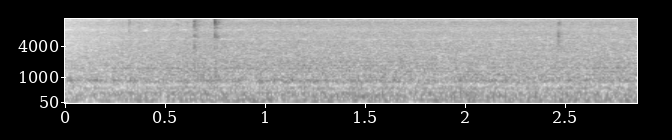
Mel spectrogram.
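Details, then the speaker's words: Trane furnace after replacing a bad blower motor (previously loud buzzing/humming and burning smell), newly wired motor running before calling for heat: steady even airy rush with low hum, no knocks or squeals; normal blower operation. "all right so she's running we're going to go ahead and call for heat make sure that works and then uh yeah we'll go from there"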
